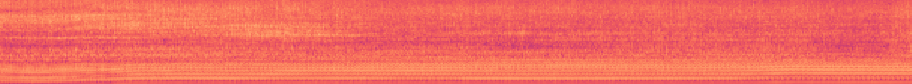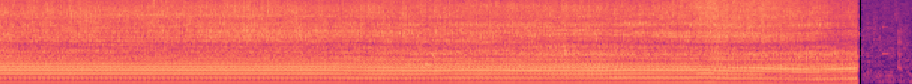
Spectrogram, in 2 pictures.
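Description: Portable fire pump's engine running at high revs while pumping water. Its pitch rises over the first couple of seconds as it comes up to speed, steps up slightly about ten seconds in, then holds steady until the sound stops abruptly just before the end.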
